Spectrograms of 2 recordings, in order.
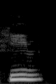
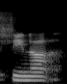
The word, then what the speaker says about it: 品: So this is pronounced as heen when it's with another kanji. So you have a kanji here and then heen. So actually, if this is with like for example, scalf, this actually is shina. And I apologize for that. I made you do heen like 20 times last week, but I mean 2 days ago. But it would be pronounced by shina in that context.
